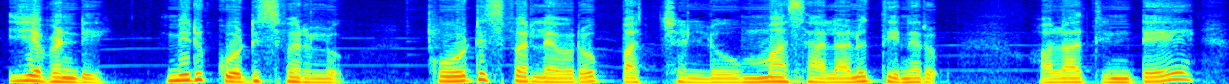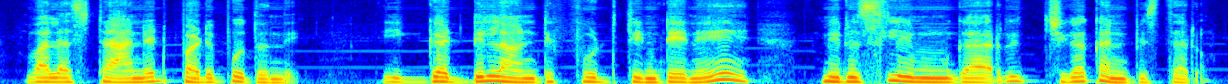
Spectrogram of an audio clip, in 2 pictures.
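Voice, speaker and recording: A snobbish young wife in a moral tale, played by a woman. She lays down rules in a haughty, curt way, with a mellow tone and music behind. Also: deep voice, moderate pace, no room sound. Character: snobbish, domineering young wife of a rich man.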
